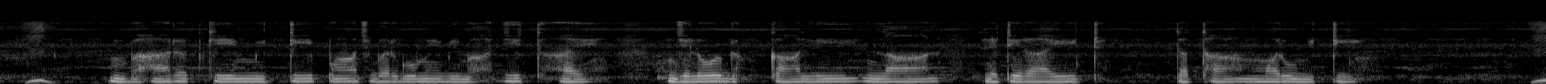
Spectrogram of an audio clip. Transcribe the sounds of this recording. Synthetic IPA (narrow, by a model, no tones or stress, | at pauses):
bʱaːɾət̪kemɪʈːipãːt͡ʃbəɾɡõmẽbʱibʱaːd͡ʒɪt̪hɛː | d͡ʒəloːɖ | kaːlilaːlː | eʈeɾaːɪʈ | t̪ɐt̪ʰaməɾumɪʈːi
